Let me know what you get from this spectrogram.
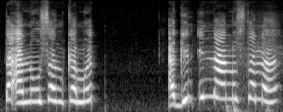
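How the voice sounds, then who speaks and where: A woman's voice: very high voice, brisk, sharp tone, no room sound, clean studio sound. A woman playing a defiant, headstrong young daughter in a melodramatic audio drama, blunt and emotional. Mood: cold, scornful.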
